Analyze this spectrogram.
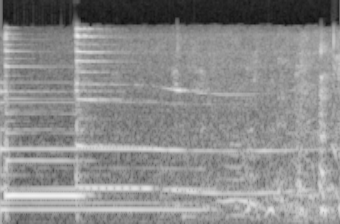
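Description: Acoustic guitars and a banjo ring out a final chord that fades.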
